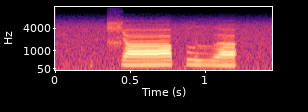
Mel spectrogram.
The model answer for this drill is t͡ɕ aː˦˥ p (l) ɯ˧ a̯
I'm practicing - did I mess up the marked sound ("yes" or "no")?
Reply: no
